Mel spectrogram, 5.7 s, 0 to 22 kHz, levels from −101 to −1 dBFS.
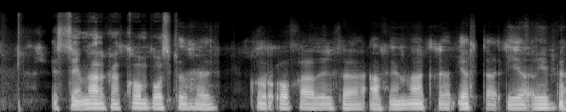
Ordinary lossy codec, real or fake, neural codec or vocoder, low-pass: none; fake; codec, 32 kHz, 1.9 kbps, SNAC; 14.4 kHz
